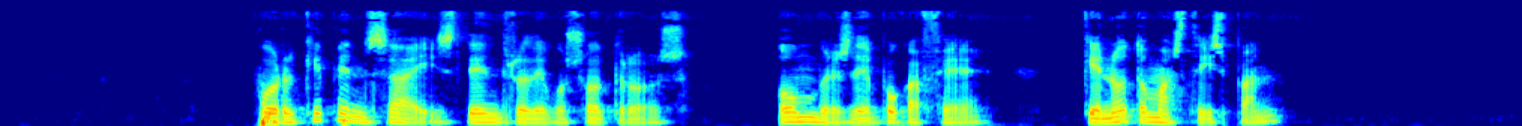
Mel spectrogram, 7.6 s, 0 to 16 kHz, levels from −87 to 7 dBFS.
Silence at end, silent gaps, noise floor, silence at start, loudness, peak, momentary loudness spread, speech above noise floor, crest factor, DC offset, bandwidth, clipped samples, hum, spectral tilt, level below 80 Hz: 1.2 s; none; -76 dBFS; 1.3 s; -25 LUFS; -2 dBFS; 10 LU; 52 dB; 24 dB; under 0.1%; 11.5 kHz; under 0.1%; none; -6 dB/octave; -44 dBFS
